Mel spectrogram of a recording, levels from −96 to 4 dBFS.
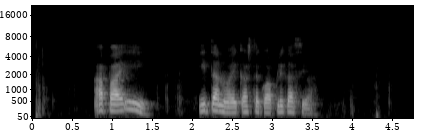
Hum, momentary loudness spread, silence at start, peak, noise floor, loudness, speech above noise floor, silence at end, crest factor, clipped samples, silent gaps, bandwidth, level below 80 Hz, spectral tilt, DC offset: none; 11 LU; 0.05 s; -22 dBFS; under -90 dBFS; -40 LUFS; over 51 dB; 1.25 s; 20 dB; under 0.1%; none; 7.4 kHz; -82 dBFS; -7 dB/octave; under 0.1%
